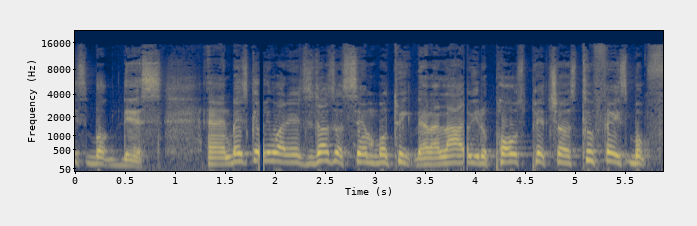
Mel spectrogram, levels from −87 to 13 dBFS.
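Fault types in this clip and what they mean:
Gap at a join of encoded pieces: at 1.85 to 1.89 s (about 48 ms) and 3.89 to 3.93 s (about 38 ms), two seconds apart, the sound drops to silence and resumes where it left off. Each separately encoded piece kept its leading encoder delay and padded final frame, leaving gaps with smeared edges.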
